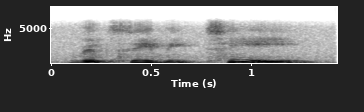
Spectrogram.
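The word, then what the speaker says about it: וְצִוִּיתִי: So if vitsiviti, with the accent on the last syllable, you're turning it from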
